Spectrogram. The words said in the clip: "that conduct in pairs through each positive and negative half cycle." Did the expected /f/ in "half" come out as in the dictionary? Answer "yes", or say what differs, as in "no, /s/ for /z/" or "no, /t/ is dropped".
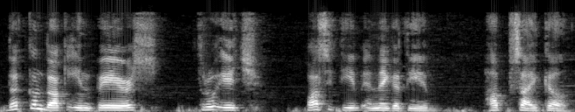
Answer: no, /p/ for /f/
